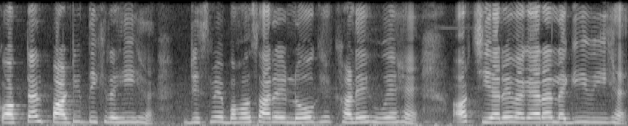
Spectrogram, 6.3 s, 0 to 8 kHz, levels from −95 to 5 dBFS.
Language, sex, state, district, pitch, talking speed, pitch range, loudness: Hindi, female, Uttar Pradesh, Hamirpur, 285 Hz, 180 wpm, 275-295 Hz, -17 LUFS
